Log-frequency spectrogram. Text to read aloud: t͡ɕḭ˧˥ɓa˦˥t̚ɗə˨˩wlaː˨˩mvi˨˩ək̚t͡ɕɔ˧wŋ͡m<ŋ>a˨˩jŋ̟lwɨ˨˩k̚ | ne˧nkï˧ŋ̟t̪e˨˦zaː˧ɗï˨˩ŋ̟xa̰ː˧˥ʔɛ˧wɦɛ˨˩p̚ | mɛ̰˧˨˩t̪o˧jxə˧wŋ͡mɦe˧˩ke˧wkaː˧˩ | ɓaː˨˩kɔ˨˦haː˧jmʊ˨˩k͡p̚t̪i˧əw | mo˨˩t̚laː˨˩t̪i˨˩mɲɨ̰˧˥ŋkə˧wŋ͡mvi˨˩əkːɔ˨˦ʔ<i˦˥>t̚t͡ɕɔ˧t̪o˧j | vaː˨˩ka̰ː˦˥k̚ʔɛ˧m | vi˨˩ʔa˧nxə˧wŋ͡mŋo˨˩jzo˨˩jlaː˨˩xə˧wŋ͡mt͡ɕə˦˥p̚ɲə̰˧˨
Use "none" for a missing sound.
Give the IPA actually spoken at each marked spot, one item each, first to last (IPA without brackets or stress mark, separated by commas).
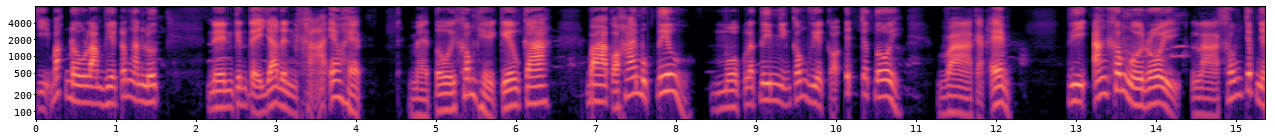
ŋ, i˦˥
